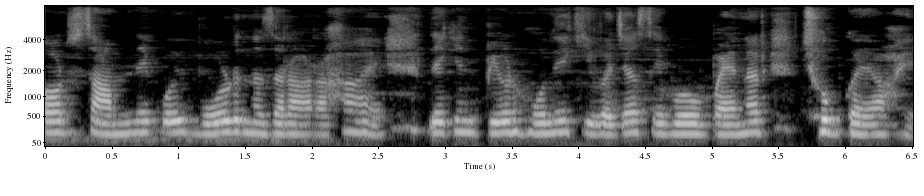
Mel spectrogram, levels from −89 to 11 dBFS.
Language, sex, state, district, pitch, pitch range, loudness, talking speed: Hindi, female, Bihar, Katihar, 190 Hz, 175-200 Hz, -20 LUFS, 175 wpm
